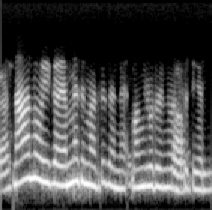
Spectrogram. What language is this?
Kannada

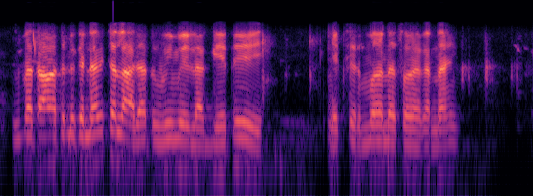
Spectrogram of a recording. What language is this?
Punjabi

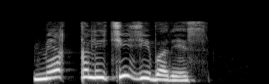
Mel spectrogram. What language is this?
Dargwa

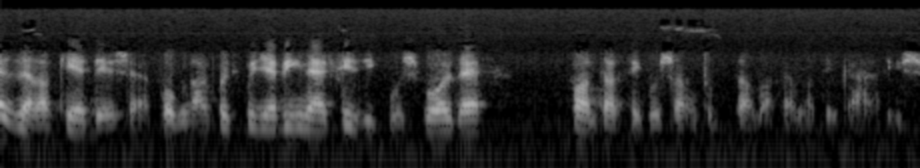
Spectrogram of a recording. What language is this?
Hungarian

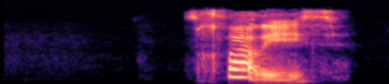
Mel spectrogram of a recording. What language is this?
Kabyle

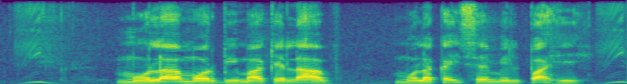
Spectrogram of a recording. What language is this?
Chhattisgarhi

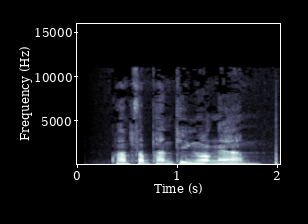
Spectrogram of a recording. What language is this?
Thai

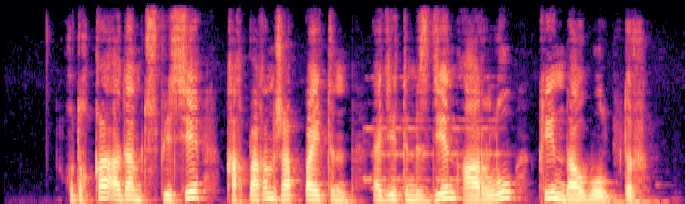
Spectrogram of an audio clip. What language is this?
Kazakh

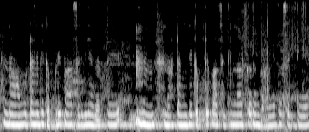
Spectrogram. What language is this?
Dogri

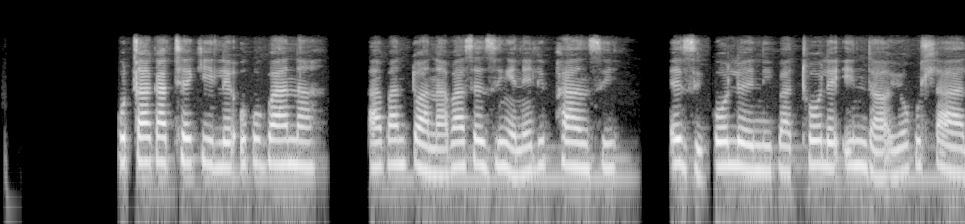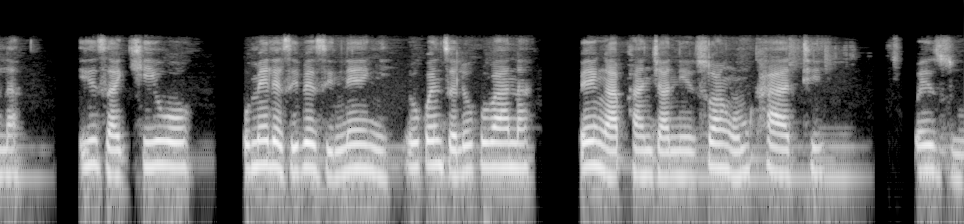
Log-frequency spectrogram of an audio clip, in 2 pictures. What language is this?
North Ndebele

